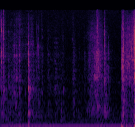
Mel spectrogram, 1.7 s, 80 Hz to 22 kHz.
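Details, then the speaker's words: 3.5" floppy drive module (Horizon 78) from a small OEM computer with a 9" screen: sharp clacks and gritty rasp over a low motor hum as a disk loads and ejects; grunchy. Owner suspects maybe an old spring. "let's find a disc any old disc and just see what it sounds like yeah it's a bit grunchy they do come out probably just need"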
